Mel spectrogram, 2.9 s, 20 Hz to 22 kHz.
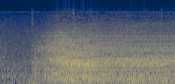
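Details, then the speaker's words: Steady, rising rush of air from a ResMed 10 CPAP used for sleep apnea, blowing freely because the mask is not sealed. "you can hear that noise that's because I don't have any suction to the thing"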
